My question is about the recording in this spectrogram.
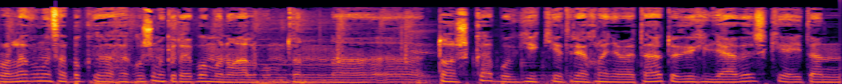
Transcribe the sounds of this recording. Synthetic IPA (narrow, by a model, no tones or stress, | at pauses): pɾo̞lɐvumeθɐpoθɐkusume̞ce̞t̪oepo̞me̞no̞ɐlbumt̪o̞n | t̪o̞skɐpuvʝicet̪ɾiɐxɾo̞ɲɐme̞t̪ɐt̪o̞ðioçiʎɐðe̞sce̞it̪ɐn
